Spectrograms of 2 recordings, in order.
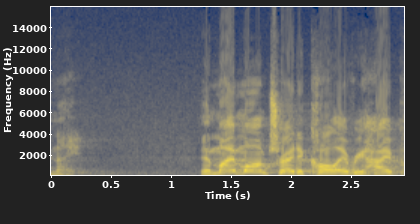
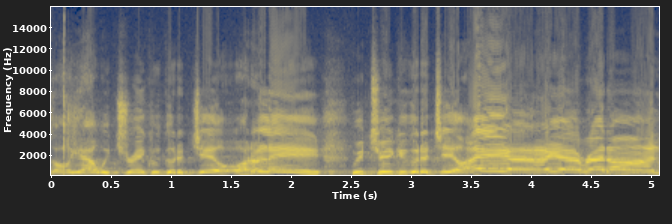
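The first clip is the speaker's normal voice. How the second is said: higher, whooping camaraderie; boisterous acted-out celebration; rowdy group cheering; 6 semitones higher than usual. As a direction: act out a gang of pals hollering agreement. Group whooping over shared jail stories.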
